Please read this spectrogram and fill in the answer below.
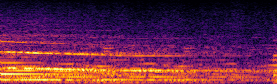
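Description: Electric guitar holding a sustained note that slowly slides down in pitch over the band's held chord, fading slightly near the end.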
